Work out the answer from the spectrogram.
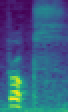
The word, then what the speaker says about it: Brox: Brox. The H is silent. Now it's only there because Brox without the H was taken. So I had to come up with a sneaky way of how I could do it.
